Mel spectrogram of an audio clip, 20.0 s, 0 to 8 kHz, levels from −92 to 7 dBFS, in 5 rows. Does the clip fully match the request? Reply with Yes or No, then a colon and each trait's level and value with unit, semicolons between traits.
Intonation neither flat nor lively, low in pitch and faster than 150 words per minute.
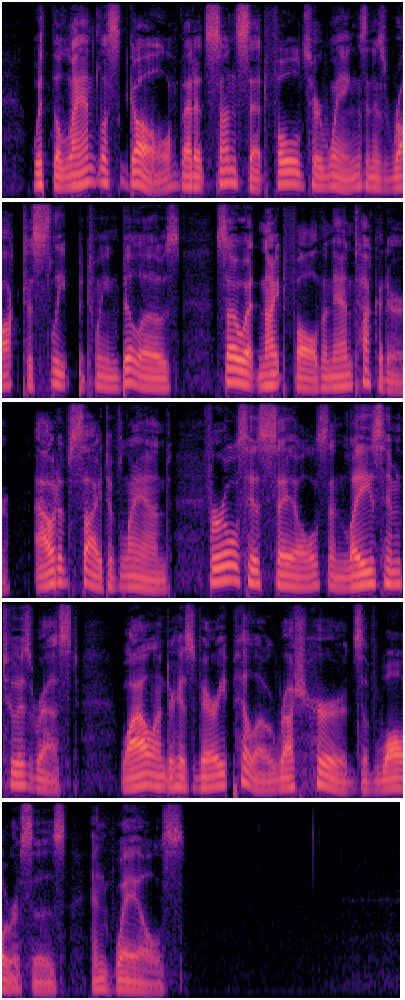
No: average, 4.9 semitones; low, 115 Hz; average, 140 wpm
